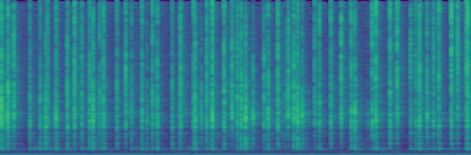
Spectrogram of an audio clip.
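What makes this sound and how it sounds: Long black acrylic nails tap the base and rim of a medium, hollow, empty turquoise speckled glazed ceramic bowl held upside down. About thirty quick, bright clicks with a high ring die away almost instantly over a steady low hum.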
